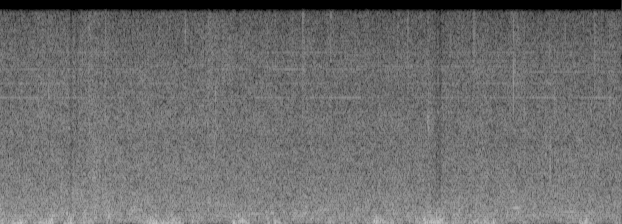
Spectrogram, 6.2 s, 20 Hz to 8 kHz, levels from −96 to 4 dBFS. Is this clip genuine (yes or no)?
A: yes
